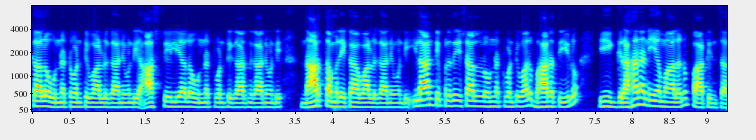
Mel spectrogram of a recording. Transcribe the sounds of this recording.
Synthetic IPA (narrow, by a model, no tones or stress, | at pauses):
kaːlo̞ːunːɐʈuʋɐɳʈiʋaːɭːuɡaːniːʋɐɳɖiaːsʈɾeːlijaːlo̞ːunːɐʈuʋɐɳʈiɡaːɾniɡaːniːʋɐɳɖi | naːɾt̪ɐmɾikaːʋaːɭːuɡaːniːʋɐɳɖiʔilaːɳʈipɾɐd̪ɛːʃaːlɐloːunːɐʈuʋɐɳʈiʋaːɾubʱaːɾɐt̪iːjulu | iːɡɾɐɦɐnɐnijɐmaːlɐnupaːʈiɲt͡ʃaːl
